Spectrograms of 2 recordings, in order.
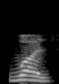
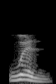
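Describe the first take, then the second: First: The word has a full, clear vowel. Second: The word has a reduced, weak vowel.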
